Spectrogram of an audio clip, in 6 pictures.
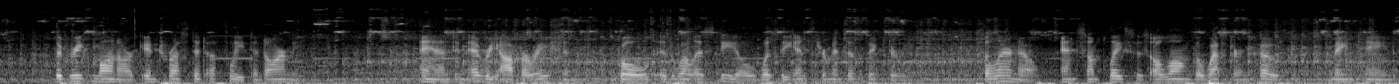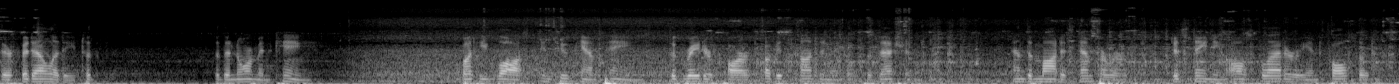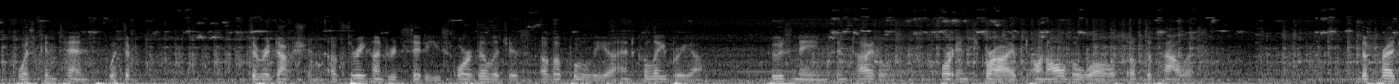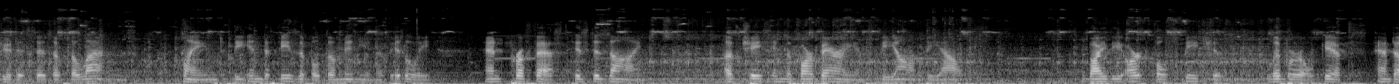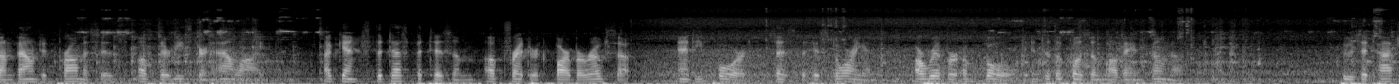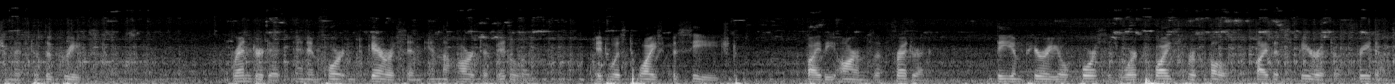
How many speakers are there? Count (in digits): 1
